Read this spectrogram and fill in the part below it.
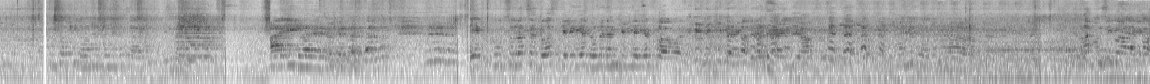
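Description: Several women talk and laugh cheerfully close by.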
